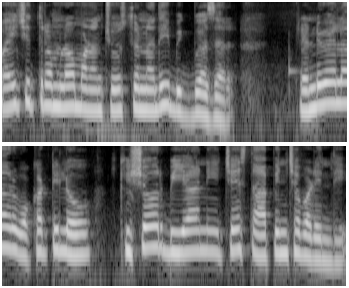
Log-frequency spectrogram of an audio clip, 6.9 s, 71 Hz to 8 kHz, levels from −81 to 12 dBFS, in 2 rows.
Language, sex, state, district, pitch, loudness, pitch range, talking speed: Telugu, female, Andhra Pradesh, Guntur, 225 Hz, -12 LUFS, 205-240 Hz, 120 wpm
